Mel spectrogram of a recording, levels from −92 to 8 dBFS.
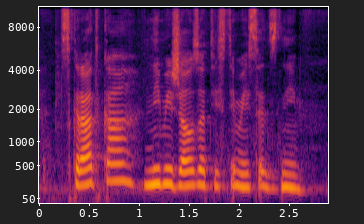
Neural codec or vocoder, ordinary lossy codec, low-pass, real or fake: vocoder, 22.05 kHz, 80 mel bands, Vocos; none; none; fake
